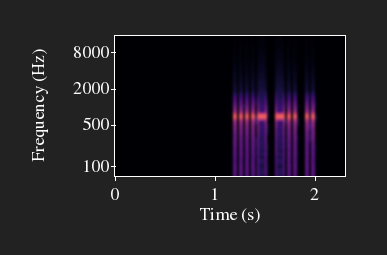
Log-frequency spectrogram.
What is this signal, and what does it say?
Morse code, heard as a keyed tone, about 38 wpm, 690 Hz. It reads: 4DI
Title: Three Challenging Letter-Number Combinations 40wpm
